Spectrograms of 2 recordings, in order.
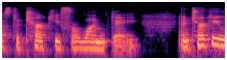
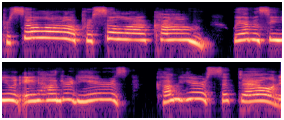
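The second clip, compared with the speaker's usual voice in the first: very high, sing-song calling of her name; calling spirit voice; 14 semitones higher, 3 dB louder than usual. Retold or imitated. Temples welcoming her back home in a very high beckoning voice.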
